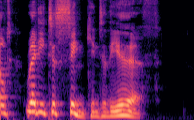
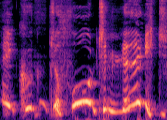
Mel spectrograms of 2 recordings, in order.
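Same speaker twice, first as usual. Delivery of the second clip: very high, louder, mournful creature voice; sighing Mock Turtle; 3 dB louder than usual. A narrator's reading. Mock Turtle sadly telling Alice what he couldn't afford. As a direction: sigh the regret out. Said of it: "with a sigh".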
